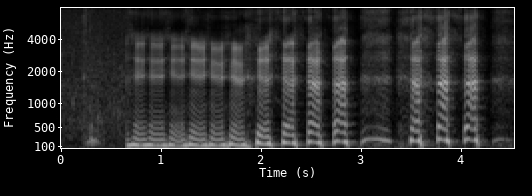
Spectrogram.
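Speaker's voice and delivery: loud giggling laugh that climbs; long laugh. Real, not acted. Gamer after carving up a turtle, long loud laugh.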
